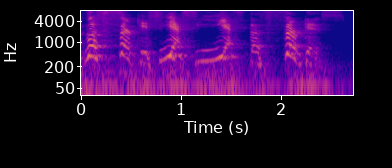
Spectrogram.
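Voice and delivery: thrilled she has found the answer; excited witch. A narrator's reading.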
